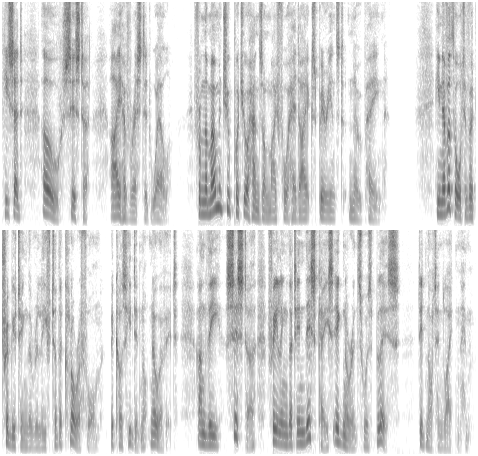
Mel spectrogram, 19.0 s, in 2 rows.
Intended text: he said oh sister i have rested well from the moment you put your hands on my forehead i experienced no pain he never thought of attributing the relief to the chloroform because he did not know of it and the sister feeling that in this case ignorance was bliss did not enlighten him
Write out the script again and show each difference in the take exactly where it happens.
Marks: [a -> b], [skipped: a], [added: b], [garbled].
he said oh sister i have rested well from the moment you put your hands on my forehead i experienced no pain he never thought of attributing the relief to the chloroform because he did not know of it and the sister feeling that in this case ignorance was bliss did not enlighten him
